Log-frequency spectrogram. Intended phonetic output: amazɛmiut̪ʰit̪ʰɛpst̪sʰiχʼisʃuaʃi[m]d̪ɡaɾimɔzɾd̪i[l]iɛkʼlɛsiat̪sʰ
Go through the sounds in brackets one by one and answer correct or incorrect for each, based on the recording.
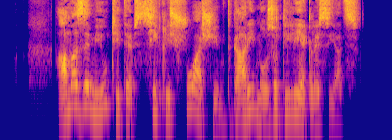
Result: correct, correct

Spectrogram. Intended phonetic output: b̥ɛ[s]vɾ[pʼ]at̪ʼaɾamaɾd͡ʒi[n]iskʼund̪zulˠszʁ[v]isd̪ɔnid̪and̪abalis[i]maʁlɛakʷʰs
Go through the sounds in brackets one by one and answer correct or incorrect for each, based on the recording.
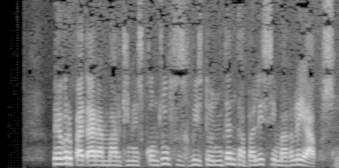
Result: incorrect: none, correct, correct, correct, correct

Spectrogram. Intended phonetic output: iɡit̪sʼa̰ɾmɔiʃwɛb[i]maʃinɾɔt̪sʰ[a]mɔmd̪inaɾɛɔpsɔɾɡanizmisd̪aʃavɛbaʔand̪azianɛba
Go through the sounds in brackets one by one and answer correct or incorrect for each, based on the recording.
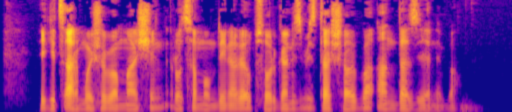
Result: incorrect: a, correct

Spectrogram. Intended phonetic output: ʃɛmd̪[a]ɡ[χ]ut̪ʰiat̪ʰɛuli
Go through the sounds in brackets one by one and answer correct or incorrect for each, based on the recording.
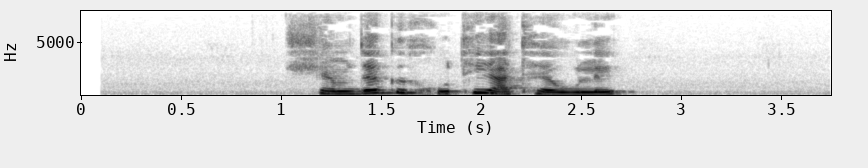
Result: incorrect: ɛ, correct

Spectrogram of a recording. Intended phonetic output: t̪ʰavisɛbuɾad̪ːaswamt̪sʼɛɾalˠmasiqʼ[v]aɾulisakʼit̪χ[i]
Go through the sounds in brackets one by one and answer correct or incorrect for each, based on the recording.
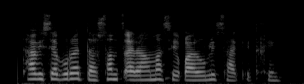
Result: incorrect: w, correct

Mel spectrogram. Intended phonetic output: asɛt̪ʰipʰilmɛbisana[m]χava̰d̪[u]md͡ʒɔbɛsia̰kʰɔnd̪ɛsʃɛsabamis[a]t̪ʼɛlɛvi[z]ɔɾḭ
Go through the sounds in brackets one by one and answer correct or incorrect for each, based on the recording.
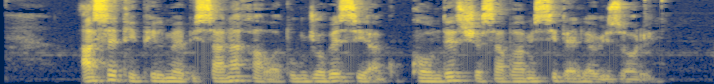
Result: incorrect: none, correct, incorrect: i, correct

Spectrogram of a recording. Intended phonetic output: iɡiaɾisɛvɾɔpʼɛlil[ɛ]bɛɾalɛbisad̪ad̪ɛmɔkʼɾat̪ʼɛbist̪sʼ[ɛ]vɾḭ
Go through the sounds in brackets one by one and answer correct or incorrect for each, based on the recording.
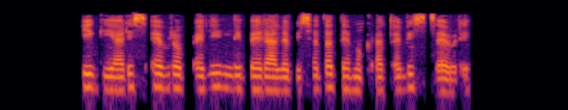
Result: incorrect: i, correct

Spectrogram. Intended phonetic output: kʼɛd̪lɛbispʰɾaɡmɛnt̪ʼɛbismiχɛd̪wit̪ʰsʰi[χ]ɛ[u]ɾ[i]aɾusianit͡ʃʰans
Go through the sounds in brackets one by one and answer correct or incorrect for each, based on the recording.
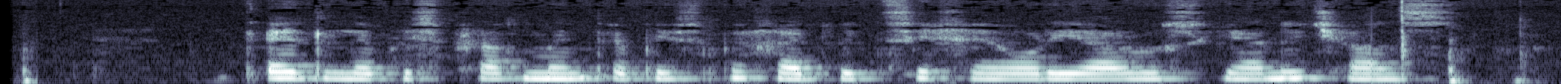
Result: correct, incorrect: ɔ, correct

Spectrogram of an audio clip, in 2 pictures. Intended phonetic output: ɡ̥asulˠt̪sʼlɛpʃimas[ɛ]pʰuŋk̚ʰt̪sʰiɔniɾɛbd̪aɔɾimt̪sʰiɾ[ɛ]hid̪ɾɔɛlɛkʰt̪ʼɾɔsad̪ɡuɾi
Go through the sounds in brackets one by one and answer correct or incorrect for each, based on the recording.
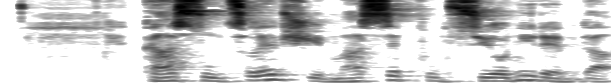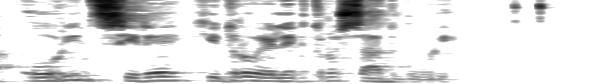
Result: correct, correct

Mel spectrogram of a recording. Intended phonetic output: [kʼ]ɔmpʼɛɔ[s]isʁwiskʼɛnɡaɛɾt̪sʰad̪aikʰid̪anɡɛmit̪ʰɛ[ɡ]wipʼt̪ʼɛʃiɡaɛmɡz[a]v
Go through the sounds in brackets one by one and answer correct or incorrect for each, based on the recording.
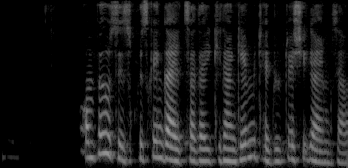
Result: incorrect: pʼ, correct, correct, correct

